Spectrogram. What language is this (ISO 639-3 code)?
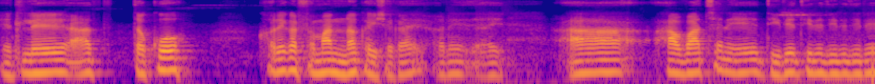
guj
